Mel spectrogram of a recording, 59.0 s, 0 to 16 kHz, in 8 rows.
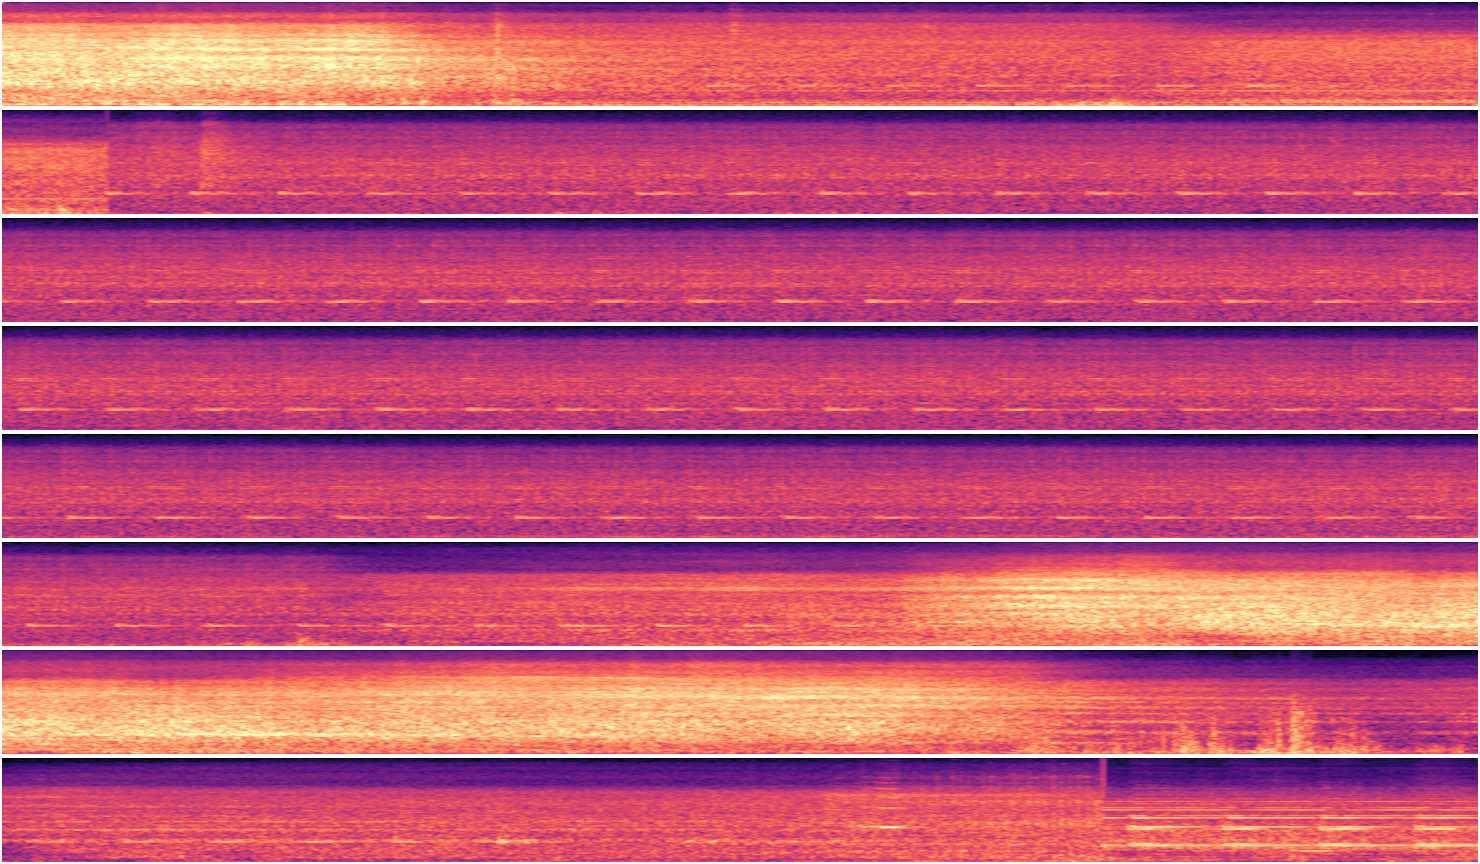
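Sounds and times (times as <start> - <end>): low rumble: 0.0 - 10.8, 29.6 - 59.0
railroad crossing bell ringing: 0.0 - 59.0.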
